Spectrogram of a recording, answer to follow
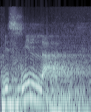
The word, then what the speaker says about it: bismillah: Sin adalah huruf senyum jadi ketika mengucapkan huruf Sin maka bibir Harus ke Tarik kesamping bis-bis ini yang disebut dengan huruf senyum jadi Allah dampak kita sadari mengajarkan kita tersenyum ketika kita membaca al-quran bis bis bis kalau ada yang baca by bisa berarti mutlak adalah salah karena merubah urusin menjadi huruf Syah tuh kesalahan fatal bis kemudian selanjutnya bismillah setelah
